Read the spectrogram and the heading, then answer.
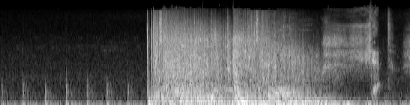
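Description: A gunshot in a drama: a row of faint, evenly spaced clicks gives way to a sudden, very loud blast. A long, roaring tail follows and slowly thins out.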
